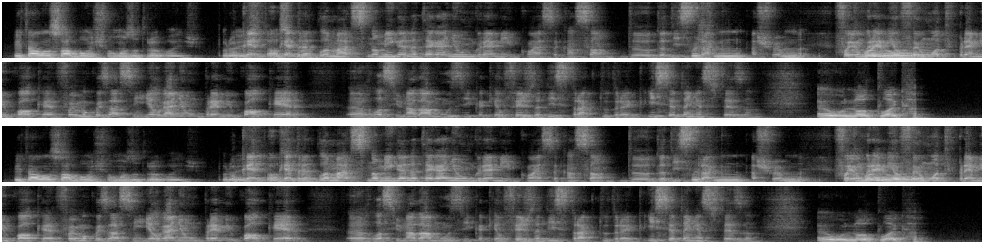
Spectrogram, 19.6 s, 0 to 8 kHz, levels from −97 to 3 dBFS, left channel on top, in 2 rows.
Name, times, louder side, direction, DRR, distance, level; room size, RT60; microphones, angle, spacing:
voice 1, 0.1-1.9 2.2-3.1 6.9-7.4 7.8-8.0 8.6-9.2 17.9-18.9, left 2 dB, 70° left, 1.2 m, -25 dB
voice 2, 2.3-7.2 7.5-7.9 8.2-12.8 13.2-17.8, right 2 dB, 35° right, 3.7 m, -30 dB
11.0 x 6.0 x 3.0 m
head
